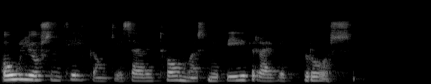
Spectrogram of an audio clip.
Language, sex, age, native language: Icelandic, female, 40-49, Icelandic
